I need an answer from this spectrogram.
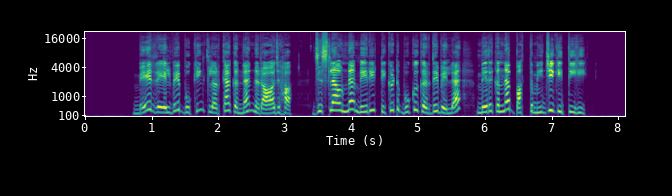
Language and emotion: Dogri, angry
